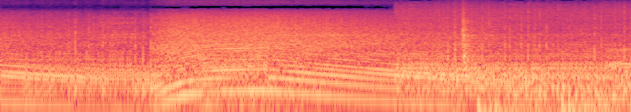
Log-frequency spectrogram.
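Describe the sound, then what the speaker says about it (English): A chainsaw roars in the horror video game Cry of Fear, its engine pitch swooping up and down as it revs, loud and close throughout with no speech. "Who has a chainsaw?"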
